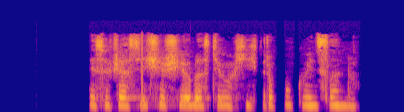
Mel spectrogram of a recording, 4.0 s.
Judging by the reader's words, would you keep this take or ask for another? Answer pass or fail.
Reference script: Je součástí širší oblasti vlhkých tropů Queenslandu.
pass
